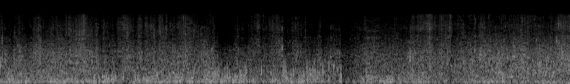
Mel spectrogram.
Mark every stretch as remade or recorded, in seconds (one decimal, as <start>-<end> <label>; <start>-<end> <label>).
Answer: 0.0-1.2 recorded; 1.2-1.8 remade; 1.8-3.0 recorded; 3.0-3.8 remade; 3.8-5.7 recorded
